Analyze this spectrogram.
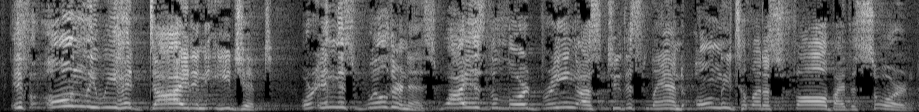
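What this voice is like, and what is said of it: Whiny reading voice. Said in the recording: “in a whiny voice ... With a little pirate thrown in there at one point.”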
